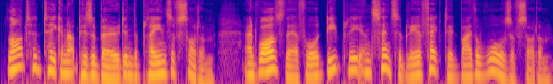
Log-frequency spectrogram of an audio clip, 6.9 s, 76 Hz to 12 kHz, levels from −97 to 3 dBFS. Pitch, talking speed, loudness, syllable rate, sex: 135 Hz, 200 wpm, -20 LUFS, 5.6 syllables/s, male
